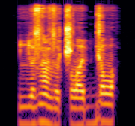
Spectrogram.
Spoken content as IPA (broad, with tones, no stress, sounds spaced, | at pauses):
ʎ ɵ˩˥ z ã˩ z o˩ t͡ʃ lˠ e˩˥ b ɡʲ ɨ˥˧ lˠ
